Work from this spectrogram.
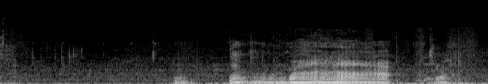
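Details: Female English Springer Spaniel making wild noises while playing with toys or when her toes are threatened, indoors in a small room; a low, rough, drawn-out growl-like roar swells in the middle, with quieter grumbles before and after.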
